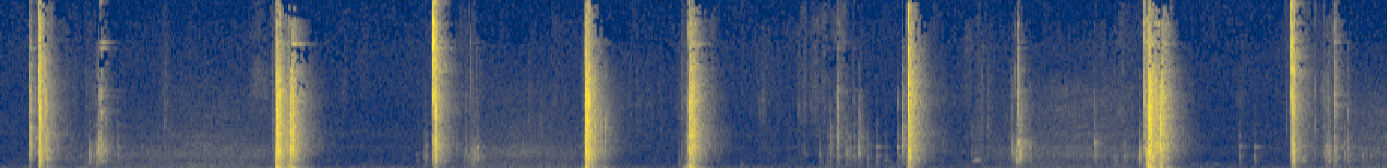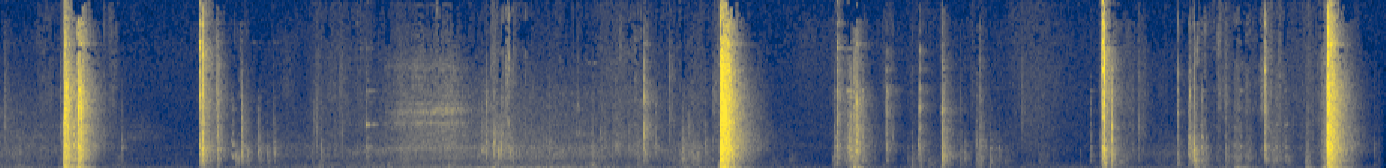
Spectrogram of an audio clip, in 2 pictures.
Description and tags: door wood apartment old door with latch open close uneven push rattle
old, wood, rattle, open, close, push, latch, apartment, door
